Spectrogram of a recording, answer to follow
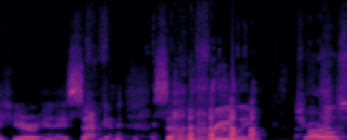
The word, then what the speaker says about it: Freligh: So, Freely Charles Freely. Okay, everyone's going to know your name. It the it's spelled F R E L I G H.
